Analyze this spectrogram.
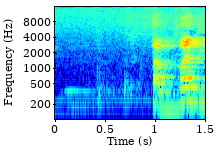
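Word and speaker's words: تبّت: So tababat is pronounced as tabbat because when you combine two letters with a shadda, pronunciation becomes tabbat.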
